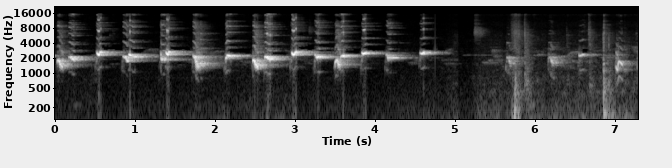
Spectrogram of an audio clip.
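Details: Yellow-vented bulbul in lively ropel-style song: a fast run of short, slurred chattering notes, about three per second for five seconds, then a pause and a few scattered, sharper notes.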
